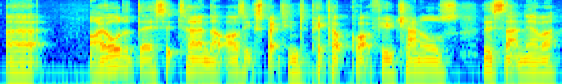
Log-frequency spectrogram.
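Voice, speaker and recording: A man's voice: fairly low pitch, steady tone, brisk. A man presenting his own video in a chatty, informal, plain-spoken way, explaining things casually to camera. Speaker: video channel host.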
